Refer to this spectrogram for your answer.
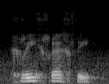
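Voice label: "Krikhrakhri", pronunciations; Fourth Way; Beelzebub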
